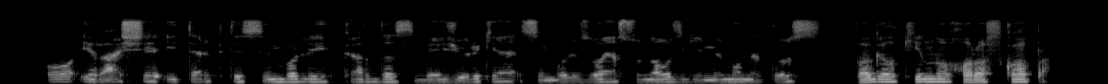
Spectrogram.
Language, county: Lithuanian, Klaipėda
